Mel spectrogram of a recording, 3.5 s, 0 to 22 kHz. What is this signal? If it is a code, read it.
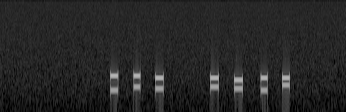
DTMF, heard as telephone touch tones, dialled by hand, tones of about 80 ms. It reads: 395 8420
